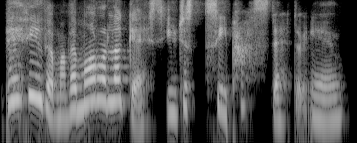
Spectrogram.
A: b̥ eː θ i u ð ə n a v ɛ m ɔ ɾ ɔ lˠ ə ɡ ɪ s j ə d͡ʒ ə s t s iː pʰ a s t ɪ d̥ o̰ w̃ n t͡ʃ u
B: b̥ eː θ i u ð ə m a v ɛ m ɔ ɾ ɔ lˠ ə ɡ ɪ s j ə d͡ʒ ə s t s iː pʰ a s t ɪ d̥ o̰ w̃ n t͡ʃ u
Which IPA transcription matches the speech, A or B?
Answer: B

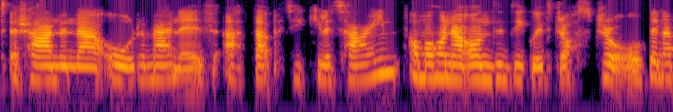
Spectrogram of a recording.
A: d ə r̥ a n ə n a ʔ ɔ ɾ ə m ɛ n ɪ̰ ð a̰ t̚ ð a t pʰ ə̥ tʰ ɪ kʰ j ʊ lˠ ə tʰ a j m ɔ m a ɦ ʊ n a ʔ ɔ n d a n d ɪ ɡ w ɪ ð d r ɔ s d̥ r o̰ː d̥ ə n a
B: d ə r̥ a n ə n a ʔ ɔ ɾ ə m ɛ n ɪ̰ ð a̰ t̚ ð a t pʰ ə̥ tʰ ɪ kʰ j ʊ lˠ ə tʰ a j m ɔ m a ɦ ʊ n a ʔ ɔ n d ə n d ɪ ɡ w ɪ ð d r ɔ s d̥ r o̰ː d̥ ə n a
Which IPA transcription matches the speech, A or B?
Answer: B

